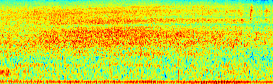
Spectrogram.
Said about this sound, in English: So just before your bacon starts to crisp up, you're going to add a fish stock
